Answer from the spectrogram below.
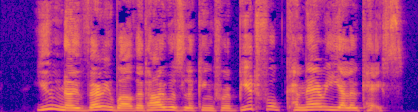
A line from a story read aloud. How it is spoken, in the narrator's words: she snarled at him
